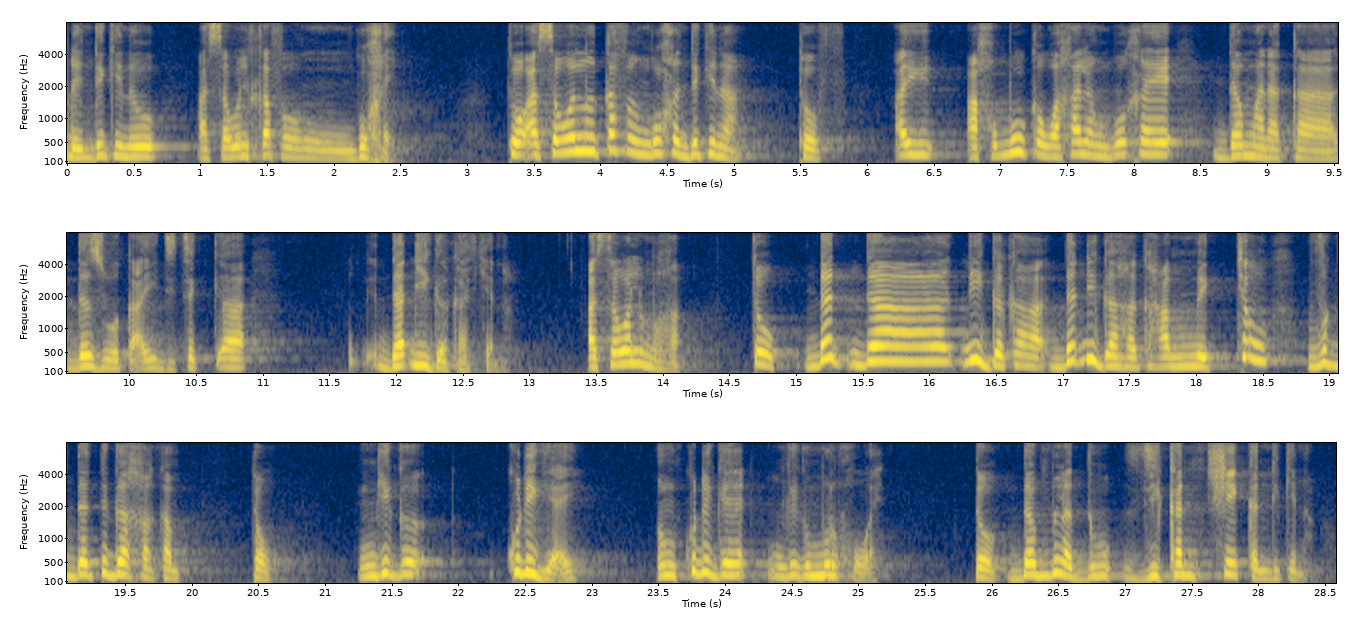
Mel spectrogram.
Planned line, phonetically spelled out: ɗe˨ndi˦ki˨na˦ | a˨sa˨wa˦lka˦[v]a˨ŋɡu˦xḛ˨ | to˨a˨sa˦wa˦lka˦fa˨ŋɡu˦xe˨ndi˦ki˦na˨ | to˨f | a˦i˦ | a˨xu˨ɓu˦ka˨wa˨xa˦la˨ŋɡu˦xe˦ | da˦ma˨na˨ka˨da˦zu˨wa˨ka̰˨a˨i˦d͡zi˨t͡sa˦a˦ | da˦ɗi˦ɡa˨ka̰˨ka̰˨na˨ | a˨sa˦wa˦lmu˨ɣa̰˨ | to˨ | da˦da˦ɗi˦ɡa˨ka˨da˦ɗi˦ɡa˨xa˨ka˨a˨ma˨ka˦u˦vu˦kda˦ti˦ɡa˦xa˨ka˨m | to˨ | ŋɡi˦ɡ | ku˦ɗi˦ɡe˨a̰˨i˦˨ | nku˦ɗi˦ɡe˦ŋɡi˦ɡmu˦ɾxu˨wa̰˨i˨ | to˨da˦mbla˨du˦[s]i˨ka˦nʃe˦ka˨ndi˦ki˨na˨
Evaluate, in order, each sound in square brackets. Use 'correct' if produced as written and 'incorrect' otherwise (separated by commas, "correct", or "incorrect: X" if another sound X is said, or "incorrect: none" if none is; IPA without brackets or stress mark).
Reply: incorrect: f, incorrect: z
